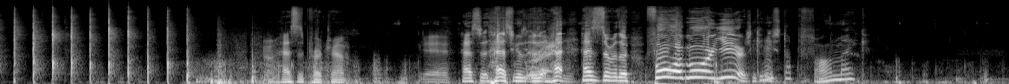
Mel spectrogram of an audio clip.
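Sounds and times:
applause, people clapping hands: 0.0s - 2.0s
speech: 2.8s - 3.6s, 4.2s - 8.7s.

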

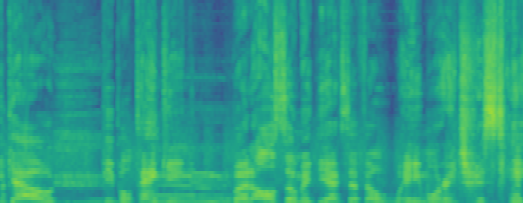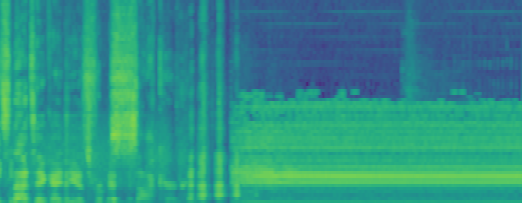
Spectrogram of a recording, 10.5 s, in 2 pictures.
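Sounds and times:
laughter: 0.0s - 2.4s, 4.5s - 7.9s
speech: 0.0s - 8.3s
long electronic buzzer: 7.6s - 10.4s.

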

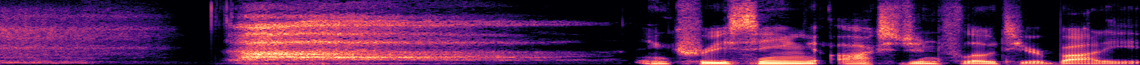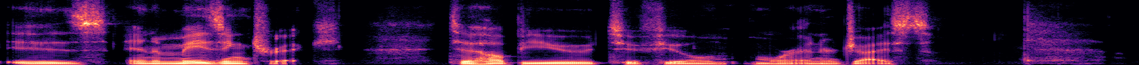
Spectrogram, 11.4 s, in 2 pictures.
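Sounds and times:
deep breathing: 0.0s - 3.2s, 7.5s - 7.9s, 10.8s - 11.3s
speech: 3.2s - 11.0s.

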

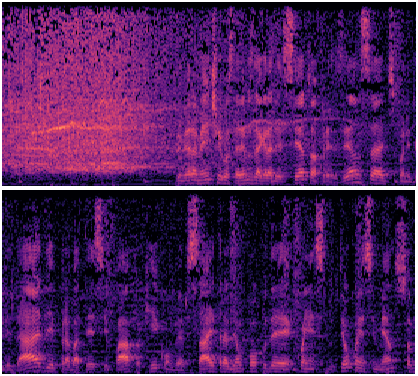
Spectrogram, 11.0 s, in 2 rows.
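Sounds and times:
applause: 0.0s - 5.6s
speech: 2.3s - 11.0s.

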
